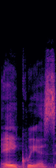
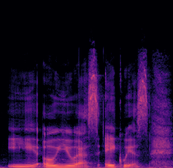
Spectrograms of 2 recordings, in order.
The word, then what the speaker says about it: aqueous: Aqueous, A-Q-U-E-O-U-S, aqueous. Depending on where you are in the world, this could be pronounced aqueous.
